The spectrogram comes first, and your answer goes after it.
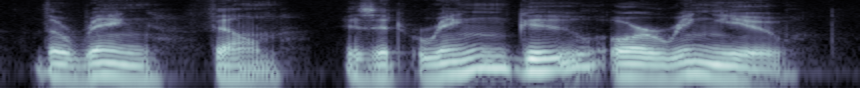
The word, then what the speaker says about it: Ringu: Pronounced Ring-gu.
